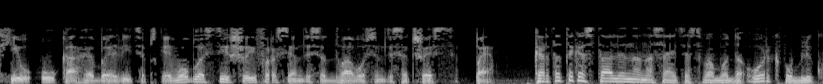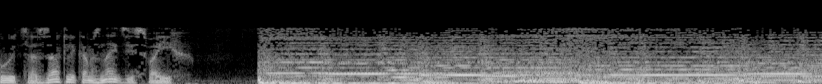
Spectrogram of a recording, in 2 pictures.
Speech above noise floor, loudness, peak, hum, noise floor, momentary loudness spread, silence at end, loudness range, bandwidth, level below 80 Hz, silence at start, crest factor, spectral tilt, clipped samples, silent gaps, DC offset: 28 dB; -18 LUFS; 0 dBFS; none; -47 dBFS; 6 LU; 0 s; 4 LU; 6 kHz; -26 dBFS; 0 s; 16 dB; -6 dB/octave; under 0.1%; none; under 0.1%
